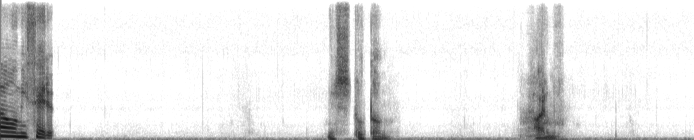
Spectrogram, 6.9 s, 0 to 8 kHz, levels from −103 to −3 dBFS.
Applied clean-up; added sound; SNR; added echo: neural diffusion model UNIVERSE++.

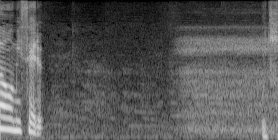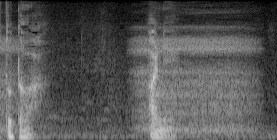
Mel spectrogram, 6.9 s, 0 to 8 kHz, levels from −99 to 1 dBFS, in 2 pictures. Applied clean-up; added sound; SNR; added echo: none; Breathing; 12 dB; none.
